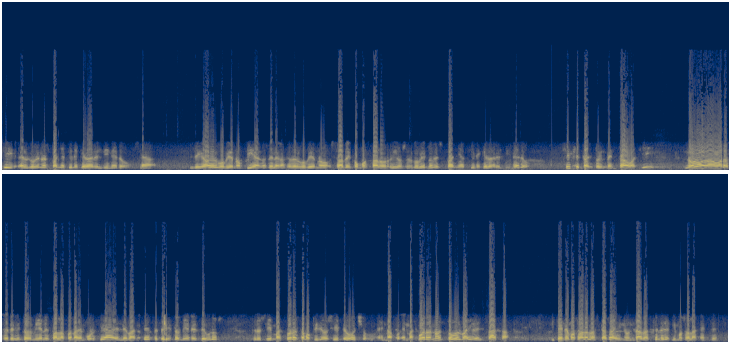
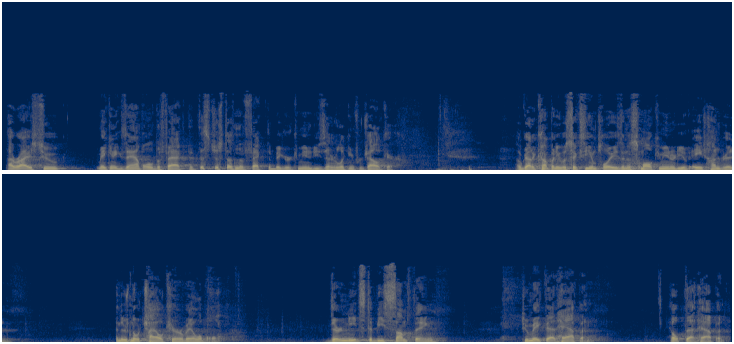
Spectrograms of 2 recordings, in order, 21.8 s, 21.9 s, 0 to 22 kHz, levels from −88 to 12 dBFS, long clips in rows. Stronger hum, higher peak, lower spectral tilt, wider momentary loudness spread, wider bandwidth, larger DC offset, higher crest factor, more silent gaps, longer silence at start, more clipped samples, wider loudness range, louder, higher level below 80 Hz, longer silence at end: neither; first, -2 dBFS vs -8 dBFS; second, -4.5 dB/octave vs -7 dB/octave; about the same, 8 LU vs 10 LU; about the same, 10.5 kHz vs 11 kHz; neither; second, 12 dB vs 20 dB; neither; about the same, 0 s vs 0.1 s; neither; about the same, 3 LU vs 4 LU; first, -14 LUFS vs -27 LUFS; about the same, -50 dBFS vs -54 dBFS; about the same, 0.2 s vs 0.1 s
